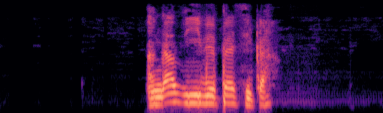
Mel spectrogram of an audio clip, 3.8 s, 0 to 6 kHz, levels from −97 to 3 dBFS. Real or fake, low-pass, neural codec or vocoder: fake; 5.4 kHz; vocoder, 44.1 kHz, 128 mel bands every 256 samples, BigVGAN v2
